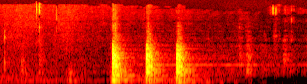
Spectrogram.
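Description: Three knocks on a door land in a quick, evenly spaced row, crisp and moderately loud against an otherwise quiet background.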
